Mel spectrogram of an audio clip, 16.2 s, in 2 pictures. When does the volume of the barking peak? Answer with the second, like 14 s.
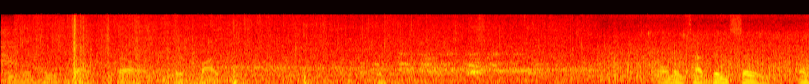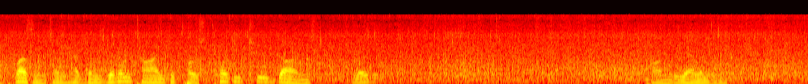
5 s.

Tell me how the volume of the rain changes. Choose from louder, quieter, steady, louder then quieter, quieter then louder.
steady.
